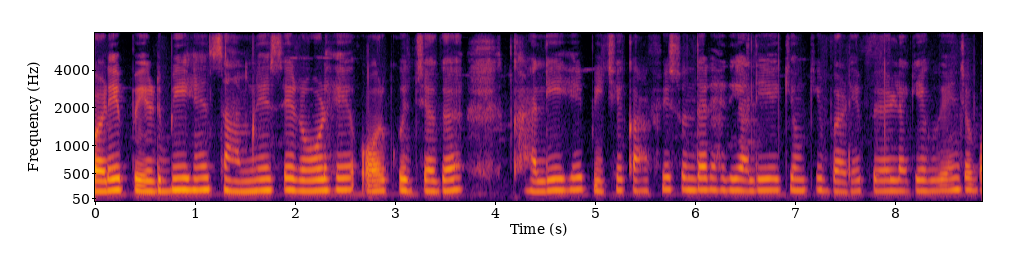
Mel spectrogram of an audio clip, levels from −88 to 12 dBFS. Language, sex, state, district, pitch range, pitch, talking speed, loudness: Hindi, female, Odisha, Sambalpur, 190-205 Hz, 195 Hz, 175 wpm, -19 LUFS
